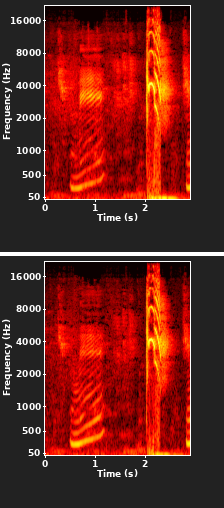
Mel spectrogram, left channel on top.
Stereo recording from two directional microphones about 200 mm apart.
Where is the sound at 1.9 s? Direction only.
20° right (ahead or behind).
